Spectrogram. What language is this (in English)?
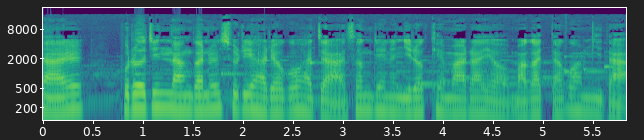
Korean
